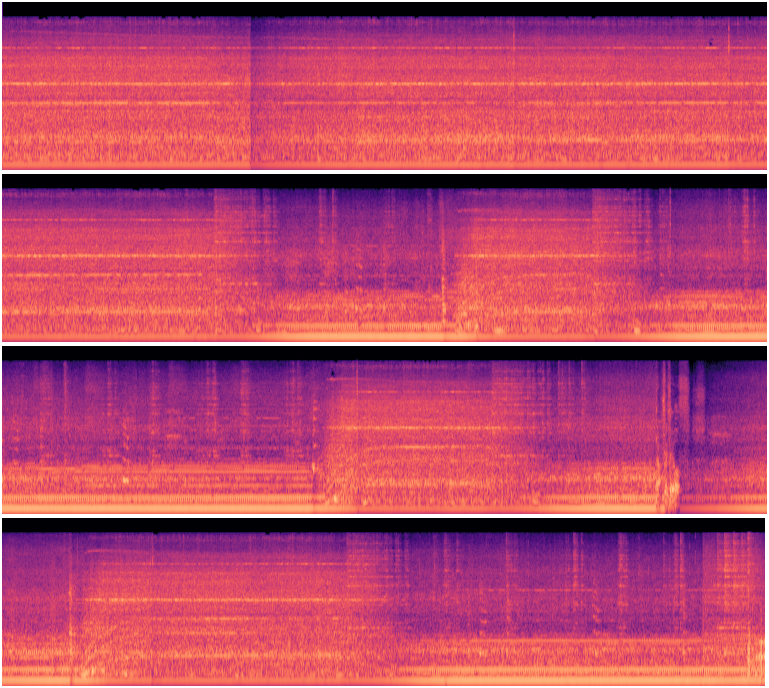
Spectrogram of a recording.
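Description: Metal lathe running, a carbide tool turning down a small metal pin in repeated passes. A constant low hum runs under a high steady whine that comes and goes, alternating with a lower tone several times, with a brief drop in level about two-thirds of the way through.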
